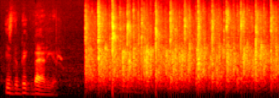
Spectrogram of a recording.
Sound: applause

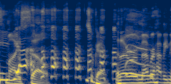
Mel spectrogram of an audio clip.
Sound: laughs

